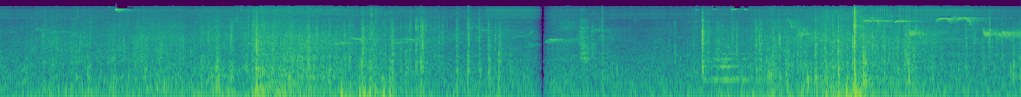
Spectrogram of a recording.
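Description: Bicycle tyres crunch over a dirt trail.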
